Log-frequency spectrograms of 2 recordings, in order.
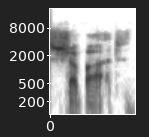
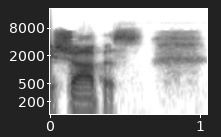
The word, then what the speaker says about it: Shabbos: in a Hasidic community nobody says Shabbat they say Shabbos which notice they shift both that shifts the T sound to an s and it shifts the syllable emphasis to the first syllable and it sounds more like German it sounds more like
